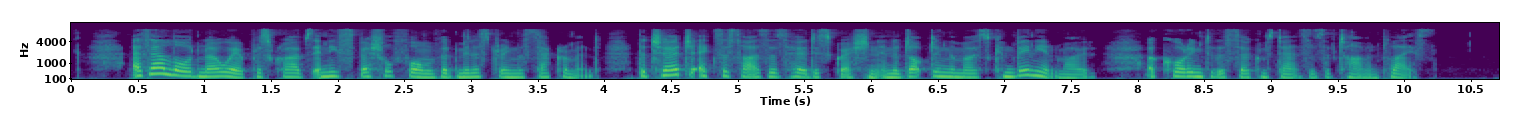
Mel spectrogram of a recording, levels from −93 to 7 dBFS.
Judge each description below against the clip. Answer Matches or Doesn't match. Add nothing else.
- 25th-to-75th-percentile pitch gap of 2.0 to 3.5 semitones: Matches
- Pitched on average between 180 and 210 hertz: Matches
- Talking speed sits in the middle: Matches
